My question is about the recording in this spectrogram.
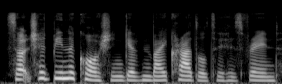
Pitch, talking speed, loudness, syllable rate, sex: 205 Hz, 235 wpm, -19 LUFS, 5.1 syllables/s, female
